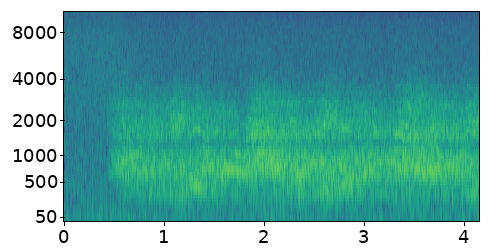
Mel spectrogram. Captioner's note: crowd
